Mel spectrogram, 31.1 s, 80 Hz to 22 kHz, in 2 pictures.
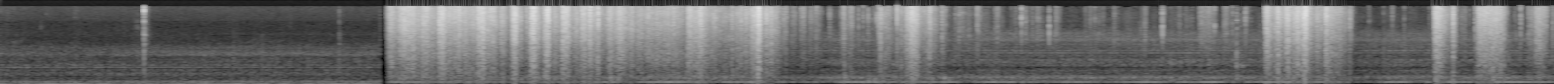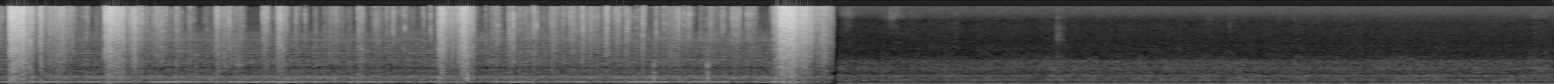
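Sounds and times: steady low hum: 0.0s - 31.0s
pom-poms rustling and clicking: 3.9s - 13.6s, 14.4s - 23.9s.

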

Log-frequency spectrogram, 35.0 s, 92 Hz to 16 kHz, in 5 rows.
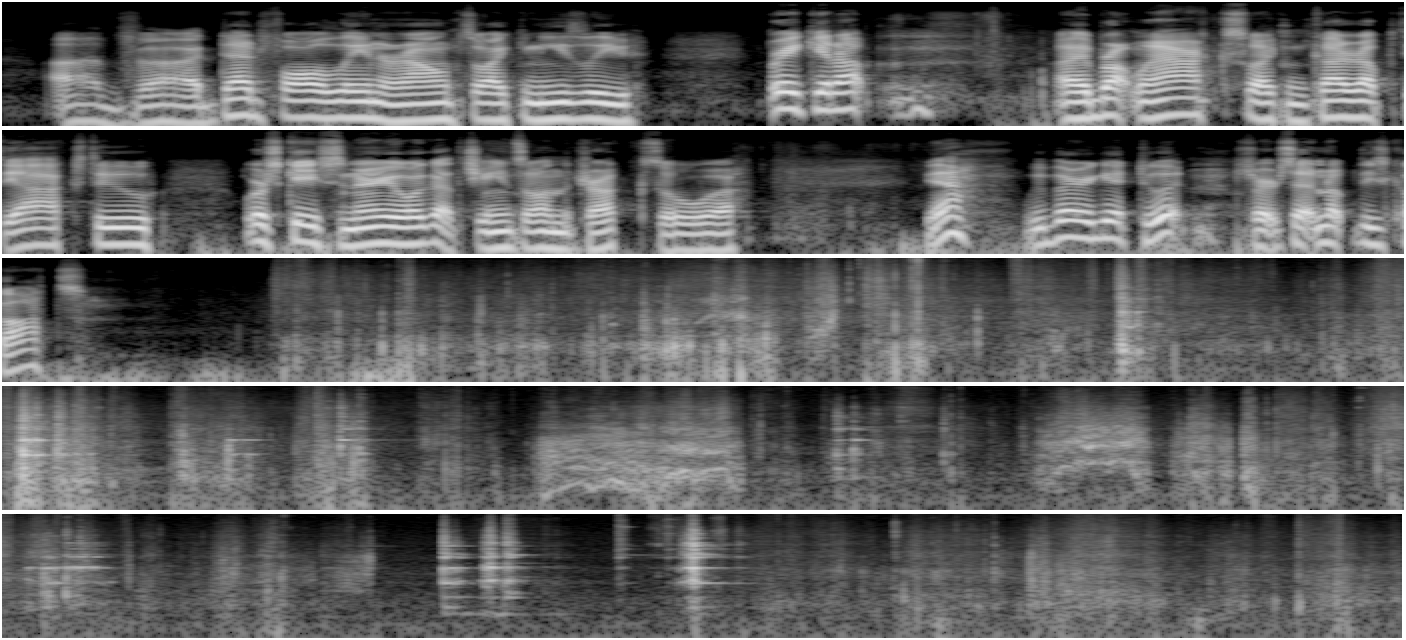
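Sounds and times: rustling: 15.4s - 35.0s
zipping: 17.2s - 18.5s, 23.7s - 24.9s, 26.1s - 28.2s
metal frame clicking and clinking: 25.2s - 25.8s, 28.1s - 28.8s, 30.2s - 31.9s.

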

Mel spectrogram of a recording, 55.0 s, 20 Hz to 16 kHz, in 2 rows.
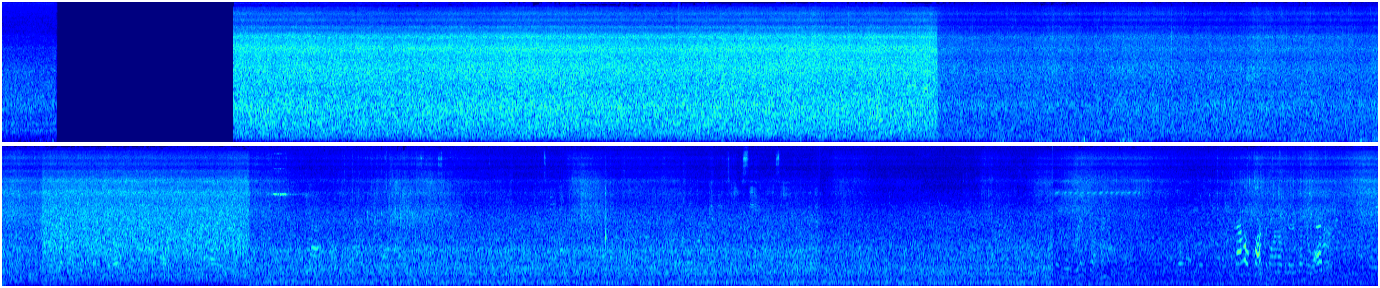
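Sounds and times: floodwater rushing: 4.6s - 32.8s, 48.3s - 55.0s
wind rumbling on microphone: 4.7s - 51.0s.

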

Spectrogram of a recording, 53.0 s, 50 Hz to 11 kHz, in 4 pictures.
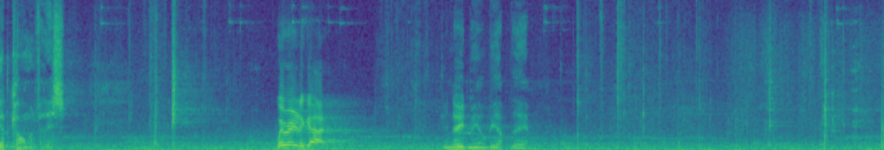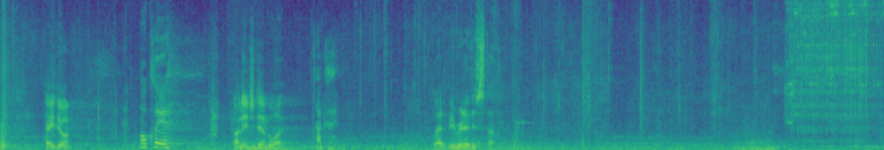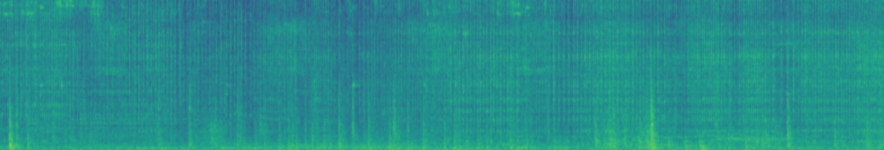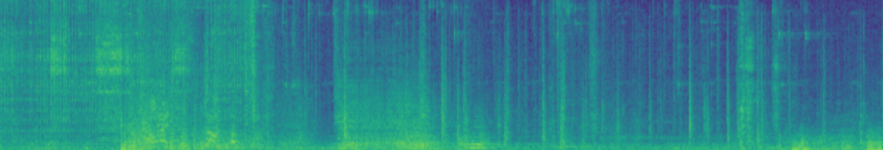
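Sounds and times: steady low background noise: 0.0s - 53.0s
fast mechanical clatter: 25.0s - 46.4s.

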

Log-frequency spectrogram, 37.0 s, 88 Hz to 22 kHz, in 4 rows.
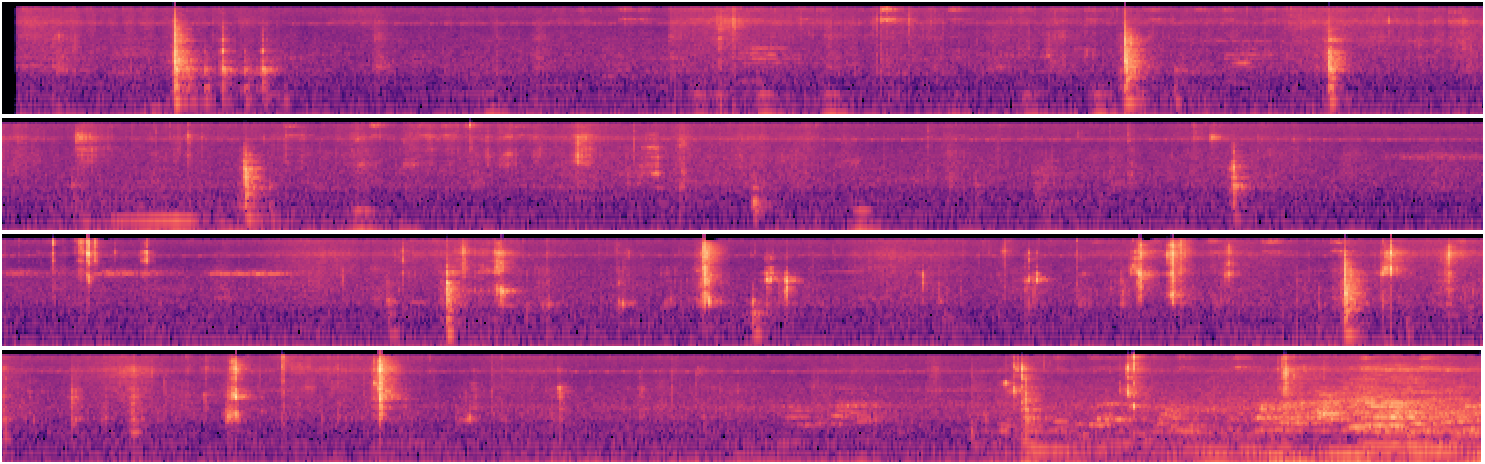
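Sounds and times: chewing crunches and mouth clicks: 20.8s - 32.6s, 33.4s - 36.0s.

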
